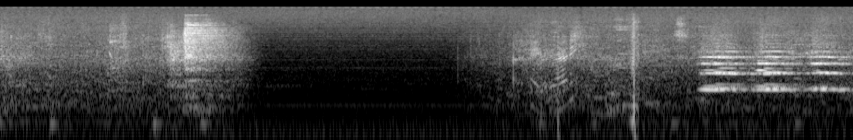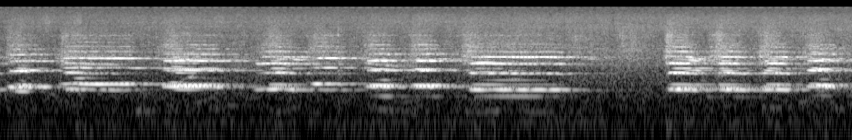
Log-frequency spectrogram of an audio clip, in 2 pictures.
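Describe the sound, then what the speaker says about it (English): A school band member plays a flute at a combined school band concert, starting after a talker and a brief hush, then a light melodic line of sustained notes with short pauses, clear and moderately near in a hall. "We're now going to demonstrate the sound of the flute."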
